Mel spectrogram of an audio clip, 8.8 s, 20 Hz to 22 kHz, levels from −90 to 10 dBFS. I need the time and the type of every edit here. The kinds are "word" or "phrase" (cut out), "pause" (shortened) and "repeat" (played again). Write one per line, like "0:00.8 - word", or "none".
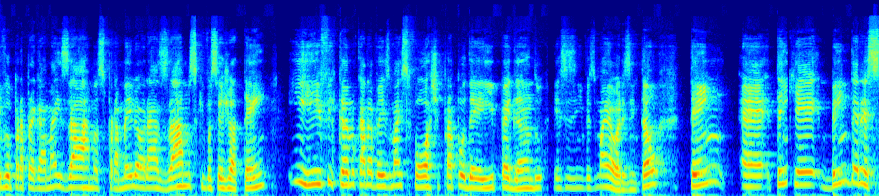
0:05.5 - pause
0:07.9 - word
